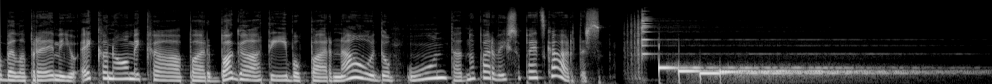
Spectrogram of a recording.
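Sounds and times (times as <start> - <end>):
speech: 0.0 - 6.4
faint high steady tones: 6.6 - 9.9.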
